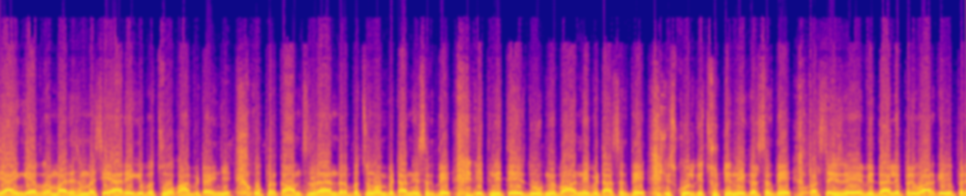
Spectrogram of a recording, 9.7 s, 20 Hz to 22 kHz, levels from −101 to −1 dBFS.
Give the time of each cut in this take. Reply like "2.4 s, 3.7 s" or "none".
none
